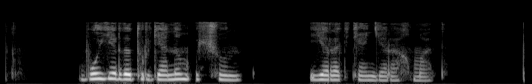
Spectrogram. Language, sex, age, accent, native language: Uzbek, female, 18-24, Samarqand, Uzbek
